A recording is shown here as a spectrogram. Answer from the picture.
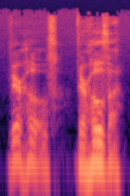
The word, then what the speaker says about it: Verhoeven: From a project that he put on his MySpace page, that is Wes Verhoeven, I believe it's pronounced Verhoeven, better known as Wakey Wakey. And is it Wes Verhoeven? Let me just check that really quickly. Verhoeva. There's no N.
